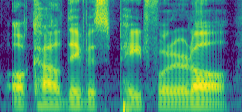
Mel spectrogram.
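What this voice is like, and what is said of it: Poorly done foreign accent imitation. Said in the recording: “That was a terrible accent, by the way, that you just did. ... You pretended to be the hotel worker?”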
